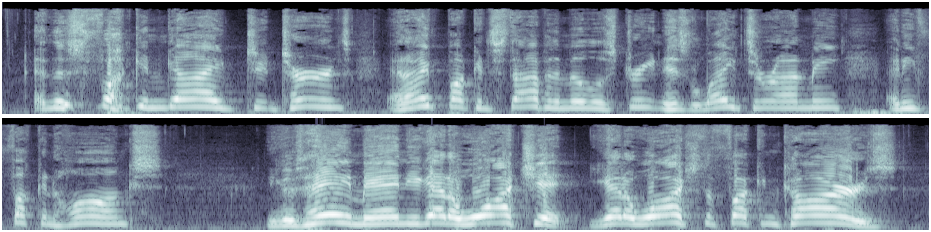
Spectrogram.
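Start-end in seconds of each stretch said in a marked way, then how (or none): 6.2-9.1 loud, hollering yell. Retelling a driver honking and scolding in the street: imitating a driver yelling. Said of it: "What are you yelling at me for".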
